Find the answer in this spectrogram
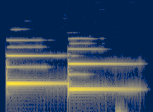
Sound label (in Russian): predupreditelnij signal medicinskogo pribora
